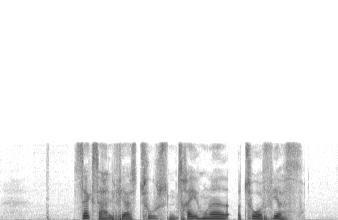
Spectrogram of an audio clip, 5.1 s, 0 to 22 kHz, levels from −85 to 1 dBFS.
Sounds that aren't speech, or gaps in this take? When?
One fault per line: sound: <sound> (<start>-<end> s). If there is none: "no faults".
sound: thud (0.7-0.9 s)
